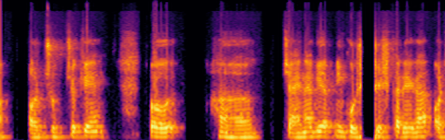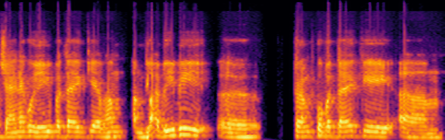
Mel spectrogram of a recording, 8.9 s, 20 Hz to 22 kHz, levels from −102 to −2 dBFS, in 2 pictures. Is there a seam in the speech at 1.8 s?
no; 1 cut; at 5.9 s

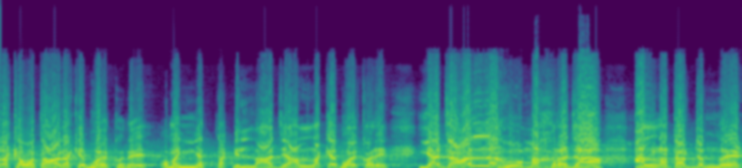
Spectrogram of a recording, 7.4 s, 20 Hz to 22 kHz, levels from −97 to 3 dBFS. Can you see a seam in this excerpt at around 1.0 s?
no; 0 cuts

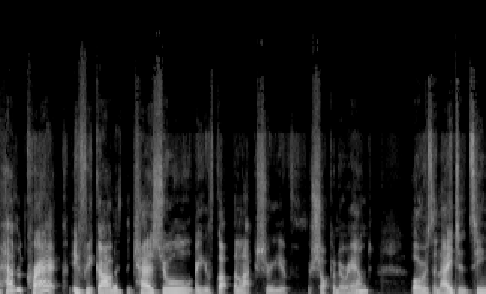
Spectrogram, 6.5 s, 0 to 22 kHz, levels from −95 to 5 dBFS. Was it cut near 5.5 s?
no; 2 cuts; at 2.6 s, 4.2 s

